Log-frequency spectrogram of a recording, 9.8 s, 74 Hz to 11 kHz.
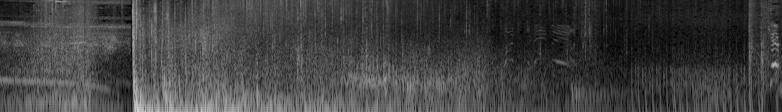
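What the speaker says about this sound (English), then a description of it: "Enemy bomb incoming." Bomb explosions in the Call of Duty WW2 video game, a sudden heavy boom after a short lead-in, then a long rumbling roll of blasts and gunfire that gradually fades, with game voice announcements mixed in.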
